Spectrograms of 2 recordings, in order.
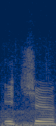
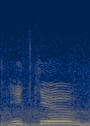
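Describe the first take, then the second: First: It is pronounced the Nynorsk way. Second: It is pronounced the Bokmål way. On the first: "на нюношке иче" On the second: "в букмоле она звучит ике"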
